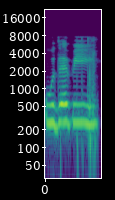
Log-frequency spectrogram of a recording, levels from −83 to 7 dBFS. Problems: constant background noise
